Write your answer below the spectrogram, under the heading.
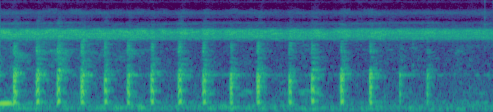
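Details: Wild red junglefowl being lured with a decoy in Sumatra gives a steady series of short, hard clucks, roughly four a second, against a constant shrill insect hum.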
